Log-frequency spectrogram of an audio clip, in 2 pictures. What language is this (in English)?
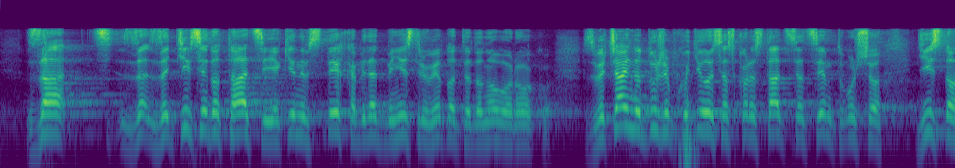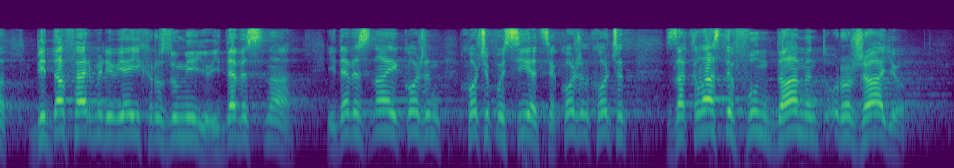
Ukrainian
